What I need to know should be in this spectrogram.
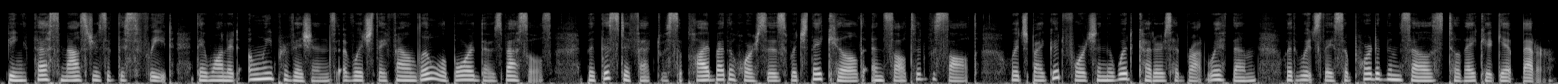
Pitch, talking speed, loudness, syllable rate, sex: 190 Hz, 210 wpm, -20 LUFS, 5.5 syllables/s, female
